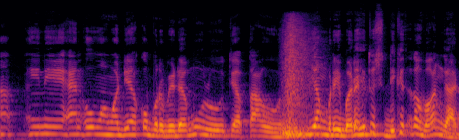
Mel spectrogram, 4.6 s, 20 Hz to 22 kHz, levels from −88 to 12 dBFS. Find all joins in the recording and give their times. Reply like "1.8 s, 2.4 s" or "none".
2.9 s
